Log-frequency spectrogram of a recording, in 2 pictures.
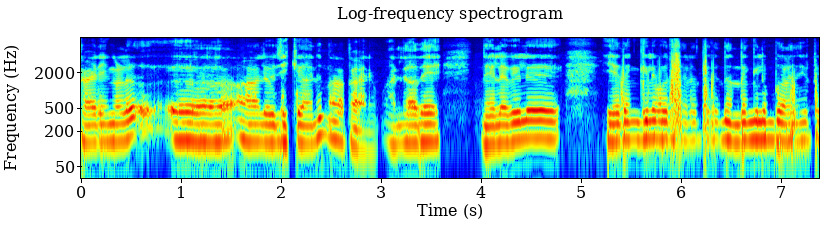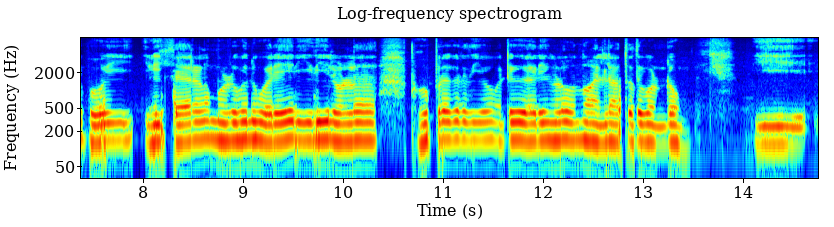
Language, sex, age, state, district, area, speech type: Malayalam, male, 60+, Kerala, Idukki, rural, spontaneous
